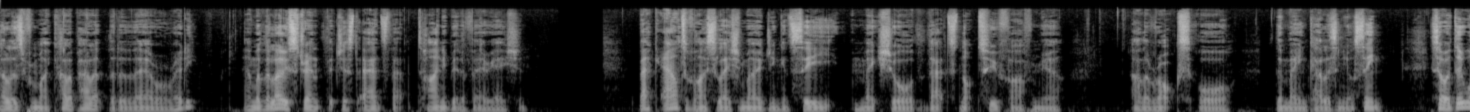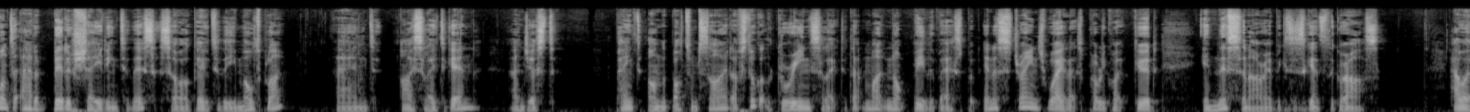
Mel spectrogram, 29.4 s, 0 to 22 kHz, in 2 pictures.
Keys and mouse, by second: 1.5 click, 1.8 middle click, 2.1 click, 2.2 middle click, 2.6 middle click, 3.0 click, 3.0 middle click, 3.4 click, 3.5 middle click, 3.8-5.1 drag, 5.1 KP_Divide, 6.6-12.5 middle drag, 13.8 middle click, 16.7-17.8 drag, 17.8 middle click, 18.6 KP_Divide, 19.1 middle click, 19.8-23.9 drag, 23.9-26.9 middle drag.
